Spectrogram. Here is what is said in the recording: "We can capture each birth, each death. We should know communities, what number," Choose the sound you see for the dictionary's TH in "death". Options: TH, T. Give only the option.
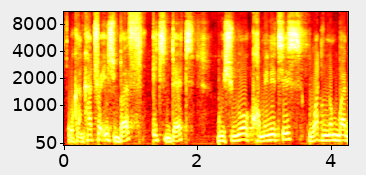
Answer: T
